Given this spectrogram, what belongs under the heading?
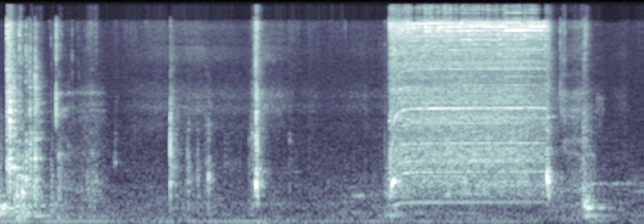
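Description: A Wadfow lithium-ion cordless drill is test-run after its batteries are fitted, with clicks and handling knocks leading to a steady high whir lasting about a second and a half, close and alone.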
